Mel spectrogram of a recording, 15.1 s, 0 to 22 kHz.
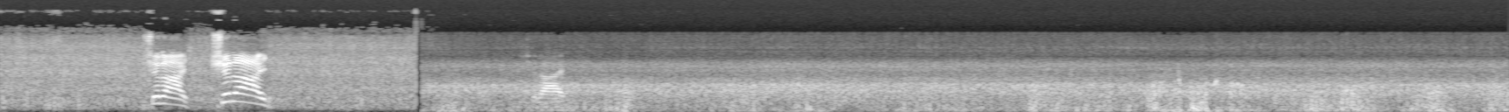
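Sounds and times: rushing river rapids: 0.0s - 4.2s
wind buffeting microphone: 0.0s - 15.0s.

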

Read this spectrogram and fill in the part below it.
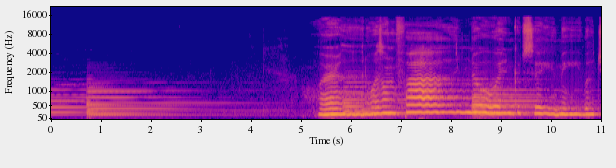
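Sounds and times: held piano chord: 0.0s - 4.7s.

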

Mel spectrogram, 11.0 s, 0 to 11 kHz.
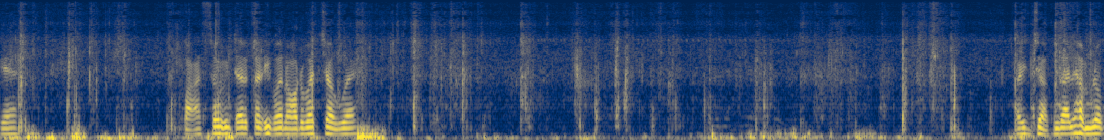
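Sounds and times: footsteps on forest trail: 0.0s - 11.0s.

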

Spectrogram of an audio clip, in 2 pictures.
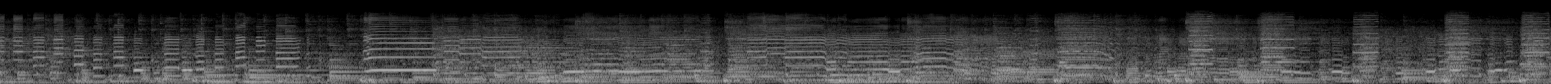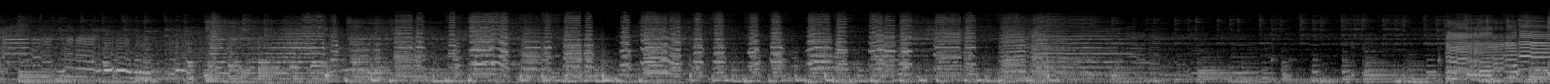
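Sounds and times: big band playing samba: 0.0s - 31.0s.

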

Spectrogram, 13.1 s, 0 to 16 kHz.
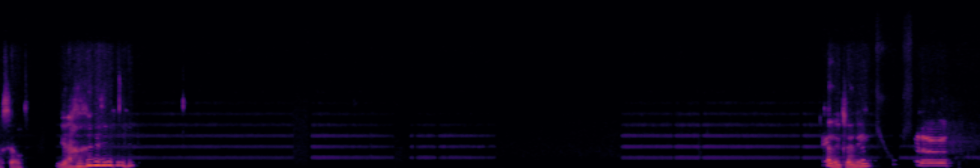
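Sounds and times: faint steady electronic tone: 0.0s - 13.0s.

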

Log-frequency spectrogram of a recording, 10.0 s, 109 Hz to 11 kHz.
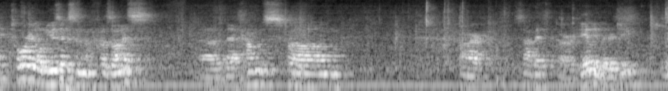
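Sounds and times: man speaking: 0.0s - 2.4s, 3.0s - 5.2s.

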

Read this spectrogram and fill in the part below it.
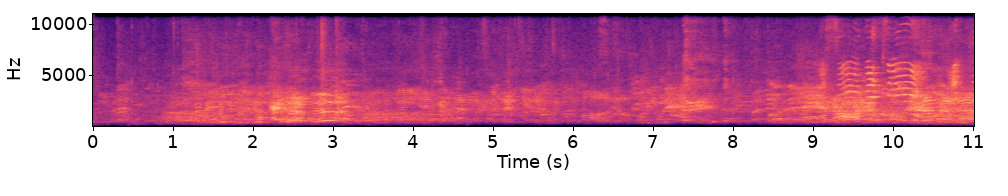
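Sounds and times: people shouting and chattering: 0.0s - 11.0s.

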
